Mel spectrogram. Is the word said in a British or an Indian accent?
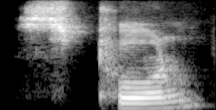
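Indian. It is said with an Indian accent. The speaker calls it wrong. "Stone in the Indian accent"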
